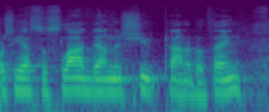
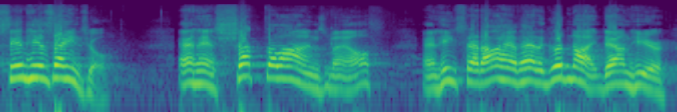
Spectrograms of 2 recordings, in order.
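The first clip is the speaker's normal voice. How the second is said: resounding shout up from the den, higher and drawn out; big old-man voice; 6 semitones higher, 9 dB louder than usual. Retold or imitated. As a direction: imitate the old prophet, loud and triumphant. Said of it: "Big old voice from eighty-four-year-old man".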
